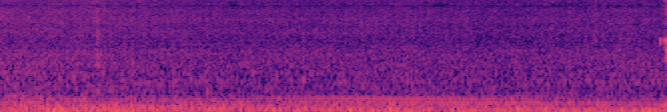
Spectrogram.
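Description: Dodge Charger engine with paddle shifters held at a steady low rumble while downshifting, close and loud throughout, no sharp rev spikes, no voices.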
